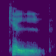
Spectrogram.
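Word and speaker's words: كلب: Here we have the letter kaf and fatha right above the kaf. So that's why we'll pronounce it as ka, kelb.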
